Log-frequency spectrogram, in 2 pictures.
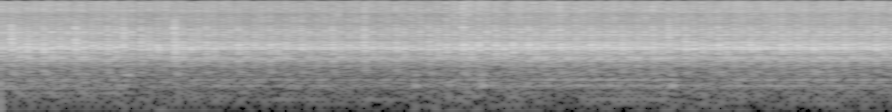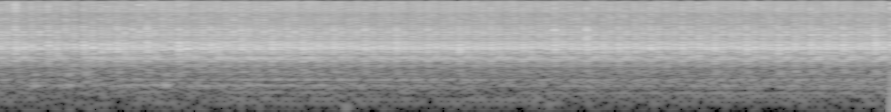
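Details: Cummins diesel: sharp knocking about three times a second over a steady idle after warm-up; knock began while driving with partial seizing, comes and goes, persisted after turbo and injector work, full teardown found nothing.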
